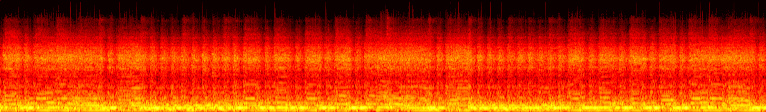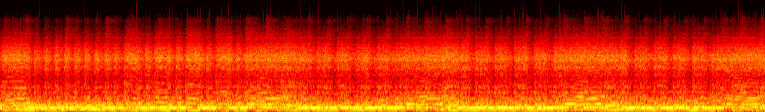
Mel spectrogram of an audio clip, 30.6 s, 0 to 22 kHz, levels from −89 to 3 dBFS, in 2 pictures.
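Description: A block size mismatch (truncated) runs throughout: one stage discards the tail of each block, leaving a steady 100 Hz buzz while the sound keeps its normal speed and pitch.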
